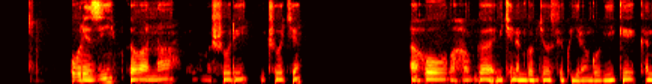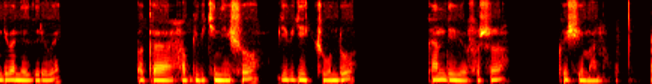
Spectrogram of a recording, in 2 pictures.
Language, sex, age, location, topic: Kinyarwanda, female, 50+, Nyagatare, education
